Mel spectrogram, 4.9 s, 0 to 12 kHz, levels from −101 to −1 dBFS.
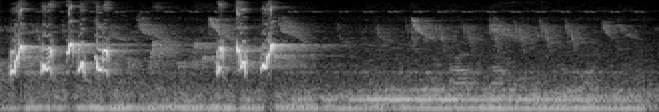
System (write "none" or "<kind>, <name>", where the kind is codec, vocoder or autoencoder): none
